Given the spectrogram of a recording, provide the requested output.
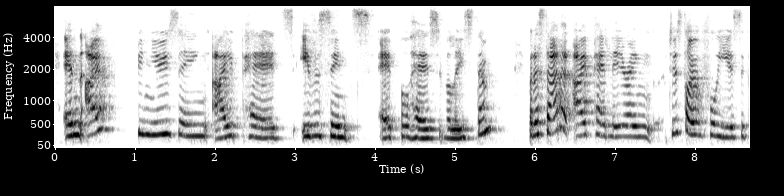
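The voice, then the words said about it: Swiss accent. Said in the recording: “I'm originally from Switzerland, hence my accent.”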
